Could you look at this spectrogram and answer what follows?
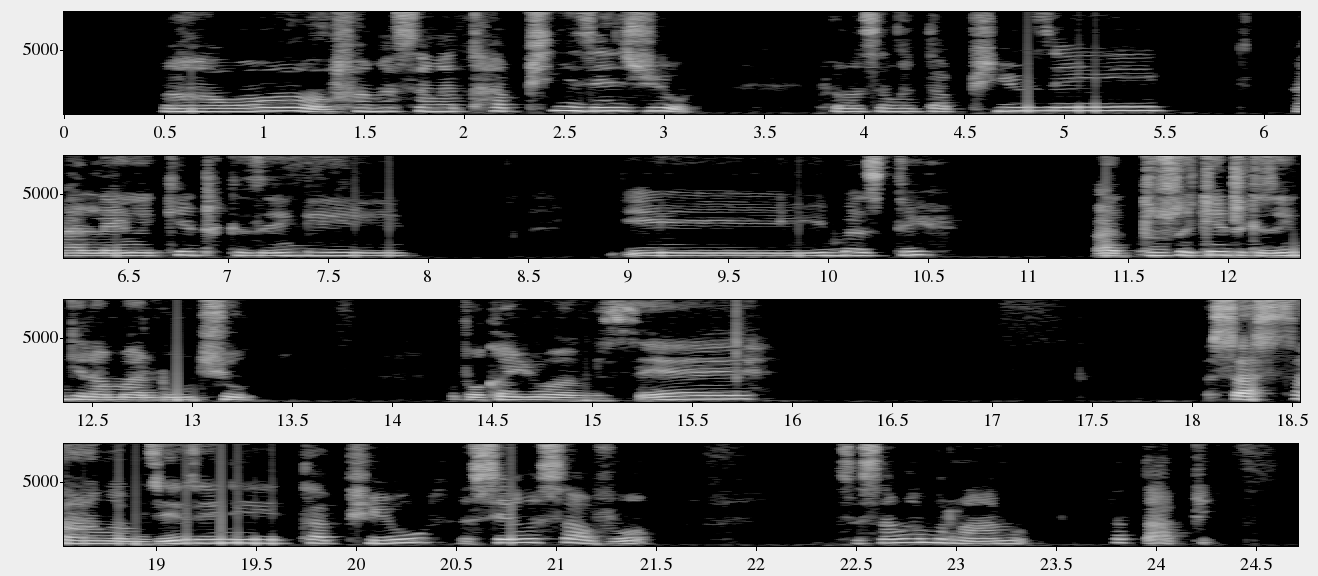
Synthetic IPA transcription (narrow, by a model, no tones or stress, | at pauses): awofaŋasaŋət̪ʰapʰizeɲziw | faŋasaŋət̪apʰiwzeɲi | aleŋakeɳɖ͡ʐḁkizeɲi | i | inimazit̪e | ad̪usakeɳɖ͡ʐakizeɲiɾamalut͡siw | abakaiwamize | sasaŋamizezeɲit̪apʰiwnaseŋəsavo | sasaŋamiranu | at̪a̰pi̥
